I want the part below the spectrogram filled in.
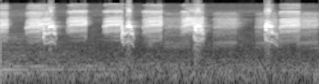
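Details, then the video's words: Long-tailed shrike, wild, sounding as a lure: rasping screeches roughly once a second, several ending in a steep falling whistle. "SUARA ASLI PIKAT CENDET,PENTET ALAM LIAR BUKTIKAN LANGSUNG PADA KUMPUL"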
